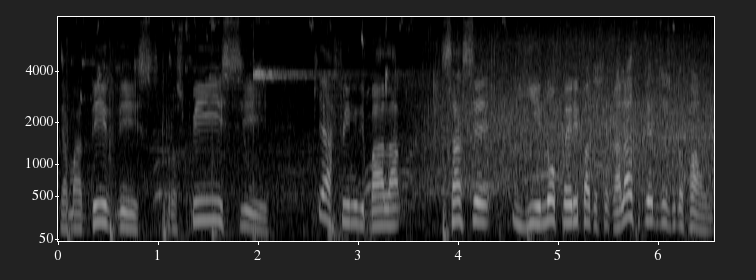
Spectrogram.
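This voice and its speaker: A man's high voice with ordinary pitch variation comes through noticeable background noise. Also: moderate pace. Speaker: basketball commentator. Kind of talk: live sports commentary on basketball highlights.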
